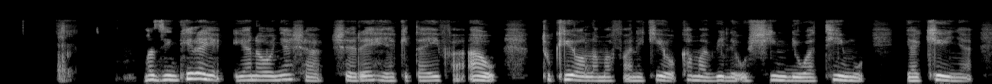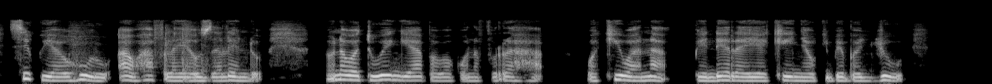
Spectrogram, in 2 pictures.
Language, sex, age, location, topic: Swahili, female, 18-24, Wajir, government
